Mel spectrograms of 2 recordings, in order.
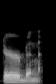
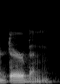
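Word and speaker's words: Durbin: It's more disturbing than Senator Dick Durban. I actually think he was before my time. I don't really remember, but his name rhymes with disturbing. though. Sorry, Senator Durban.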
